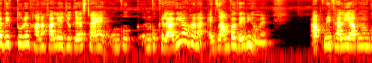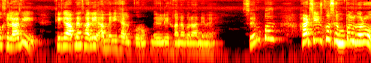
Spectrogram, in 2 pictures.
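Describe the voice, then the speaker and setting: A woman tarot reader, giving a casual motivational talk to her viewers in a chatty, playful way with quick acted-out asides. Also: sits high.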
